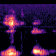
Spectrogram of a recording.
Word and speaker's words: I Ching: The I Ching, sure, pronounced I Ching, right?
